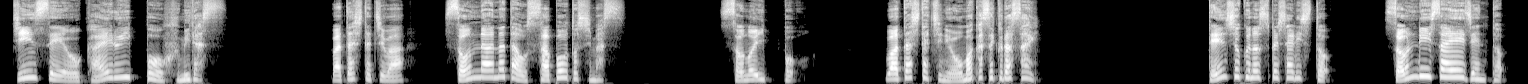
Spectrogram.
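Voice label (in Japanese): ストレート, ナレーション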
